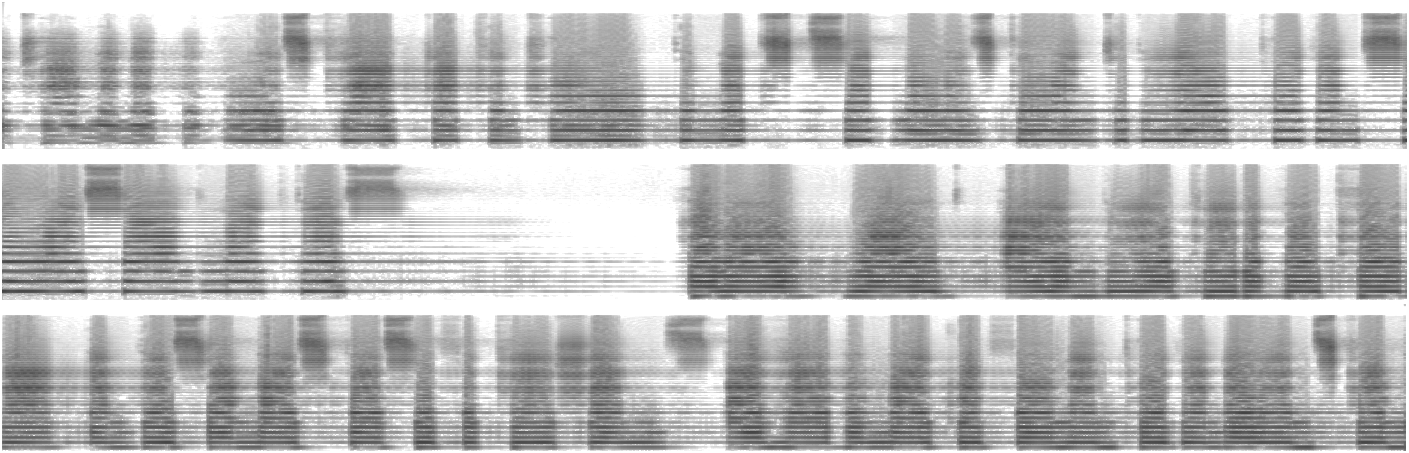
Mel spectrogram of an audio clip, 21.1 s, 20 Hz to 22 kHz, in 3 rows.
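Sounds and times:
robotic vocoded speech: 0.0s - 1.7s.

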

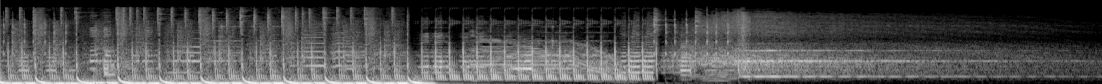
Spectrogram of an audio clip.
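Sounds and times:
electronic dance music held tone: 0.0s - 11.0s.

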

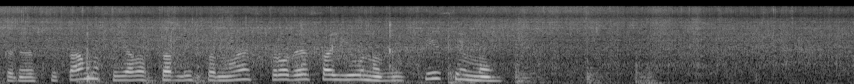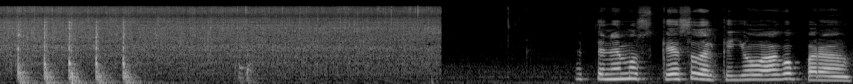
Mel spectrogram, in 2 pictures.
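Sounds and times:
food sizzling in a pan: 0.0s - 13.0s.

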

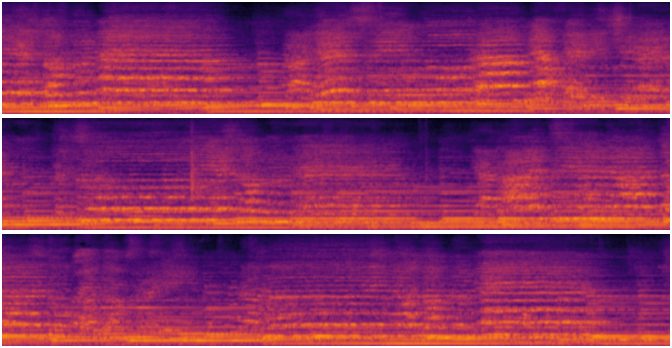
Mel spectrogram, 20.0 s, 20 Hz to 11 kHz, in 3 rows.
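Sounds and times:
children's choir singing in unison: 0.0s - 20.0s.

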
